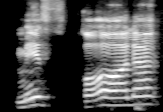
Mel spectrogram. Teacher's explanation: قاف کو ایک الف کی مدار کھینچ کے پڑھیں گے اور قاف کو موٹا کر کے پڑھیں گے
